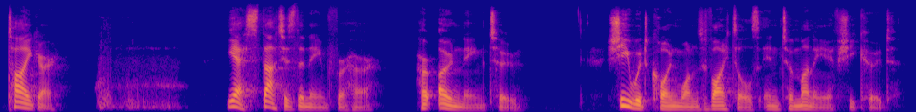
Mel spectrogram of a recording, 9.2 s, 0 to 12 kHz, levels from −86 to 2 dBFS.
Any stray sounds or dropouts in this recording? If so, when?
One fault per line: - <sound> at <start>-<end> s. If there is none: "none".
- sigh at 0.9-1.9 s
